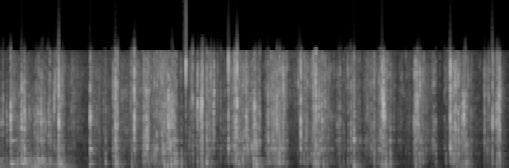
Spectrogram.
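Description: Long black nails scratch and tap the printed plastic label of a clear, hollow, mostly empty plastic sports drink bottle lying on its side on a wooden table. The result is a rapid, uneven stream of crinkly scratches and short, dry plastic taps with bright, papery edges.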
